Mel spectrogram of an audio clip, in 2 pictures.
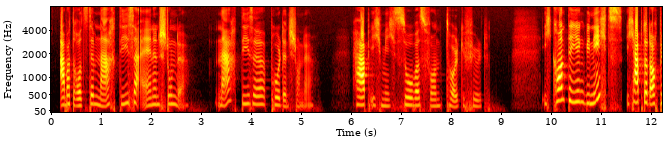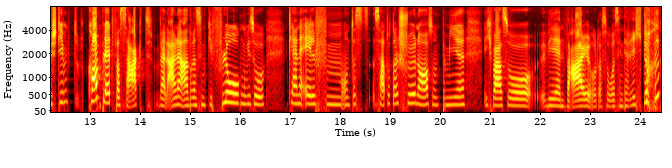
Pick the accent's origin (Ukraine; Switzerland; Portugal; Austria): Austria; Vienna; damals war ich bei uns in Wien in einem Studio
